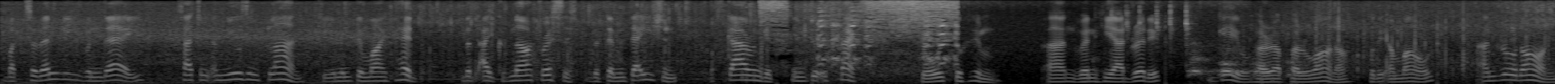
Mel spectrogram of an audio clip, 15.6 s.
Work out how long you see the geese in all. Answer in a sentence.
You can hear the geese for 2 seconds altogether.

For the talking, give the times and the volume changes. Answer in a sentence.
You can hear the talking from 0.0 to 15.5 s, at a steady volume.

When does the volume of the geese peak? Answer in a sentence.
The volume of the geese peaks at 9 seconds.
